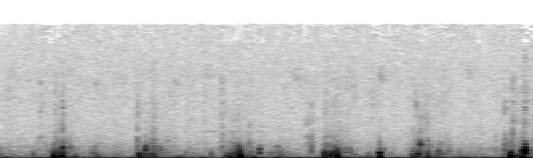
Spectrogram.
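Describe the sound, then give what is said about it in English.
Footsteps walking on a trail at night where a road gives way to dirt path: a steady series of soft, dull steps at an even walking pace. “I'm gonna walk for a minute into here, but not much more than that because it's dark.”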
